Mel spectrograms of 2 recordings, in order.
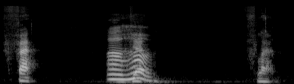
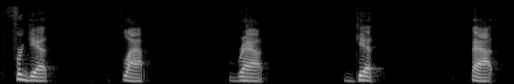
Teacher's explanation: So most of the time it's a stopped T.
